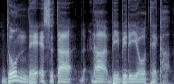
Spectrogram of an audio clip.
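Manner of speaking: Spanish in an exaggerated Japanese accent, loud and slow; joking, loud, drawn-out Japanese-accented Spanish; heavy Japanese accent. Shown as a demonstration. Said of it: "in a very heavy Japanese accent in Spanish".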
